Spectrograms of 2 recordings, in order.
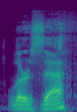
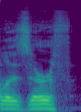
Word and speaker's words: Lerzeth: Okay, I've been pronouncing your last name wrong for like a year now, so I'm sorry. Lerzeth. I've been saying Lezerth.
